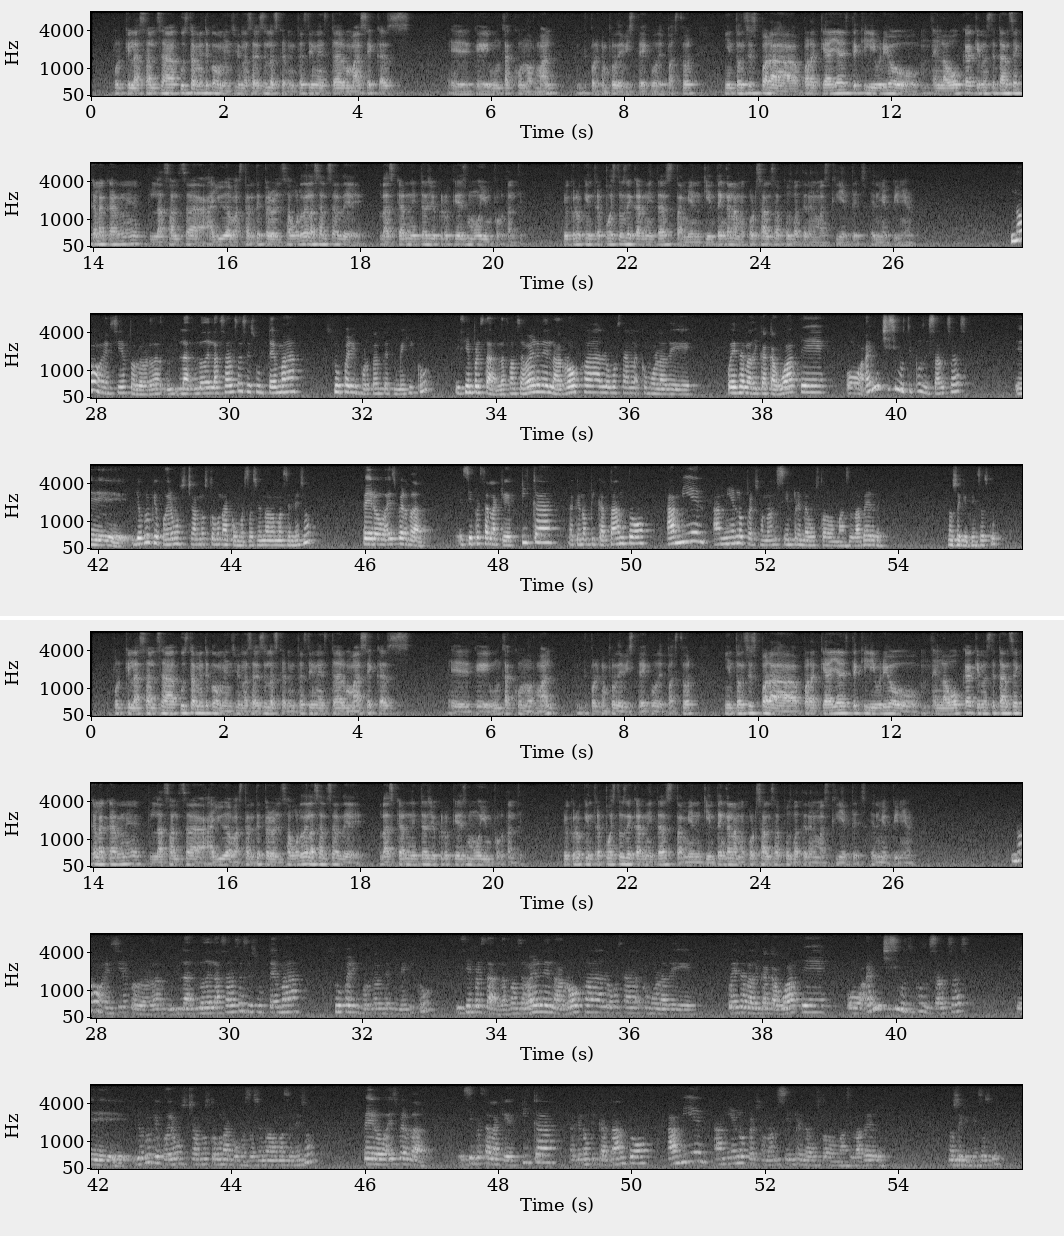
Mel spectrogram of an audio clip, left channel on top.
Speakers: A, in the centre; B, on the left.
A: porque la salsa, justamente como mencionas, a veces las carnitas tienen que estar más secas eh, que un taco normal, de- por ejemplo, de bistec o de pastor. Y entonces para, para que haya este equilibrio en la boca, que no esté tan seca la carne, la salsa ayuda bastante, pero el sabor de la salsa de las carnitas yo creo que es muy importante. Yo creo que entre puestos de carnitas también quien tenga la mejor salsa pues va a tener más clientes, en mi opinión.
B: No, es cierto, la verdad. La- lo de las salsas es un tema súper importante en México y siempre está la salsa verde, la roja, luego está la- como la de, puede ser la de cacahuate, o hay muchísimos tipos de salsas. eh, yo creo que podríamos echarnos toda una conversación nada más en eso, pero es verdad, eh, siempre está la que pica, la que no pica tanto. A mí en, a mí en lo personal siempre me ha gustado más la verde. No sé qué piensas tú.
